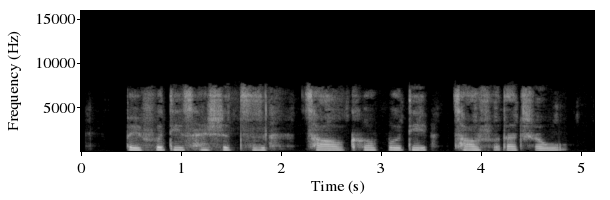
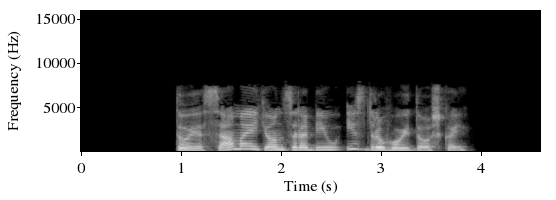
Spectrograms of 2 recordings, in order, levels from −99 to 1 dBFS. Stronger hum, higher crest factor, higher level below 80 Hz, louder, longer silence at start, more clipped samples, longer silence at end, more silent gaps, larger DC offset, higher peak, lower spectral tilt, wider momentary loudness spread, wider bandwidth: neither; about the same, 18 dB vs 18 dB; second, -78 dBFS vs -72 dBFS; second, -36 LUFS vs -24 LUFS; second, 0.45 s vs 0.95 s; neither; second, 0.3 s vs 0.75 s; neither; neither; second, -18 dBFS vs -6 dBFS; second, -3.5 dB/octave vs -5 dB/octave; about the same, 7 LU vs 9 LU; about the same, 8 kHz vs 7.8 kHz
